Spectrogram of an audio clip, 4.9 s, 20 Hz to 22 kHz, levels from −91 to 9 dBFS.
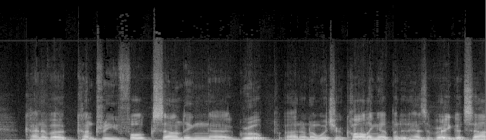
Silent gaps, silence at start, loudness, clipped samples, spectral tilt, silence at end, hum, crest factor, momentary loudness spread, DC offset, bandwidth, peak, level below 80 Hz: none; 0.05 s; -16 LUFS; under 0.1%; -6.5 dB/octave; 0 s; none; 14 dB; 5 LU; under 0.1%; 13.5 kHz; 0 dBFS; -28 dBFS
